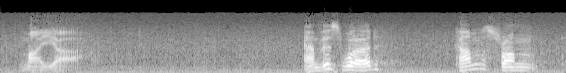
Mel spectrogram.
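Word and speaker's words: māyā: Pronounced Maya.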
